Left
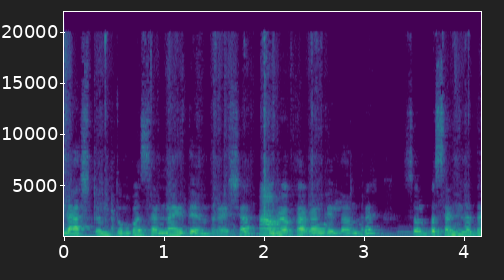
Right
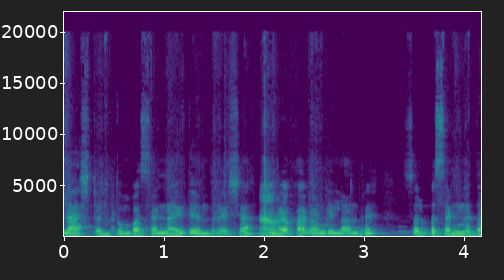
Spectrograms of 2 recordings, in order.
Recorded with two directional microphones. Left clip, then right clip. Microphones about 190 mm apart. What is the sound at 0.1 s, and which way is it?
A woman's voice, 20° right (ahead or behind).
